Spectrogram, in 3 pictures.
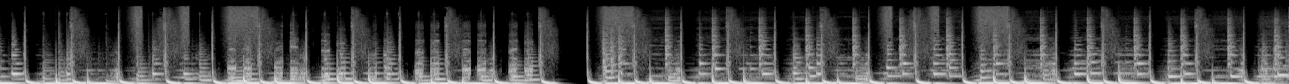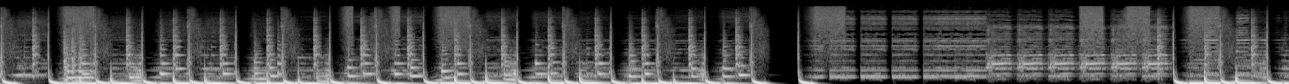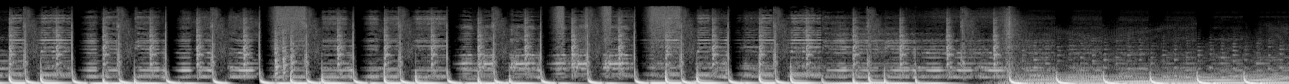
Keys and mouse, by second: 10.7-11.0 drag, 15.2 shift+a, 24.9 shift+a, 32.6 x.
